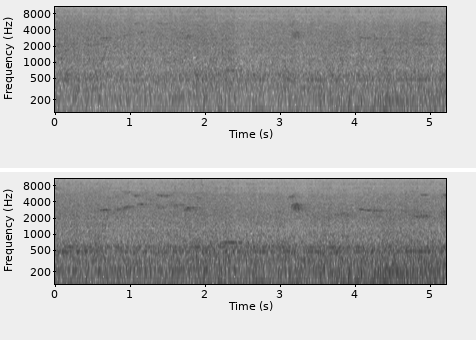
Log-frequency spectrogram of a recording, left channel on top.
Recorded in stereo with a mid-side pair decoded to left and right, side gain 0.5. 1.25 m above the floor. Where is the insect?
50° right.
